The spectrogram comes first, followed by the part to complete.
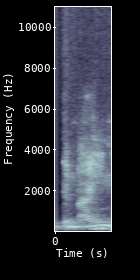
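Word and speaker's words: benign: और इसी तरह से ये जो है यहाँ पे बिनाइन है, और इसको यानी जी यहाँ पे साकिन रहती है।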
